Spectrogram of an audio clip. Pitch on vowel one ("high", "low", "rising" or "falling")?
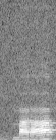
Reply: low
